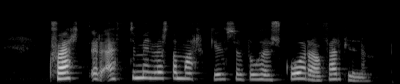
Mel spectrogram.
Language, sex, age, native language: Icelandic, female, 30-39, Icelandic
